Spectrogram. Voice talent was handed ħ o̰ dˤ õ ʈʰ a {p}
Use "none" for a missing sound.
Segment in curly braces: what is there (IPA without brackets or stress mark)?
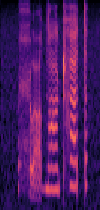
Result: t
